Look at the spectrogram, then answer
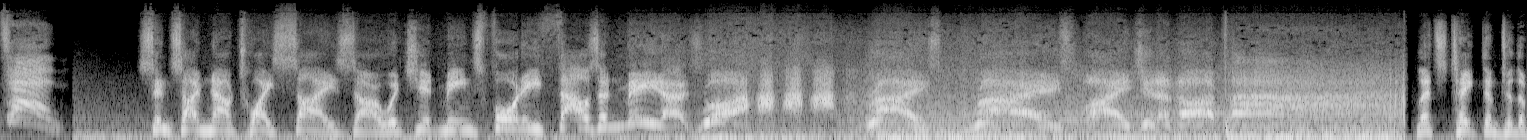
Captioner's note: evil Laughs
